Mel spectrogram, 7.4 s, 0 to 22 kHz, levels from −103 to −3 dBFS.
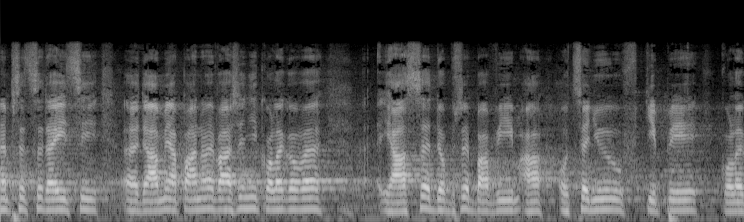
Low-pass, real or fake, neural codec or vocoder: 10.8 kHz; real; none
